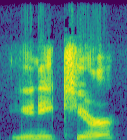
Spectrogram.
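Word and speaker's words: uniQure: side of it uh unicure i'm pretty sure that's the way that thing is pronounced q-u-r-e uh nice thing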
